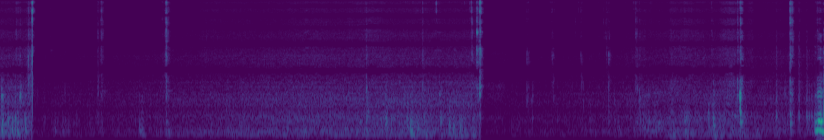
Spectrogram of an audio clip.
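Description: A soft, faint breathy hiss that slowly swells over a couple of seconds: a man drawing on a cigarette and blowing out the smoke. A few faint sharp clicks come before it and after it.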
